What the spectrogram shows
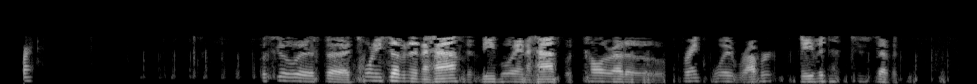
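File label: Incident Tactical, scanner audio recording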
